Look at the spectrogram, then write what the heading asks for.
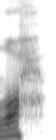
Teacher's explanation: র উচ্চারণ করব রহ বলবো রাহ বলবো না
